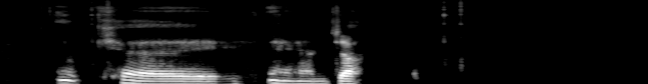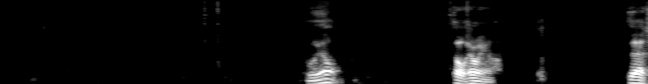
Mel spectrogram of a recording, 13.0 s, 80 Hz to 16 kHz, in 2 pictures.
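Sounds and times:
speech: 0.6 - 3.7, 9.6 - 10.0, 11.0 - 11.5, 12.8 - 12.9
mouse clicks on a computer share button: 4.1 - 4.8, 8.5 - 8.8.

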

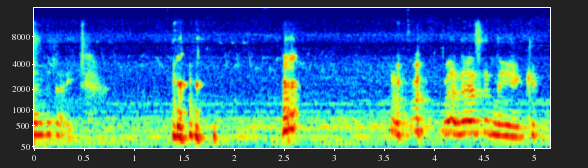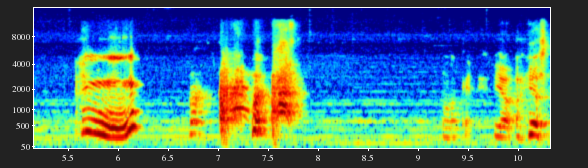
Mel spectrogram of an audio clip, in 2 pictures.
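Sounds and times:
speech: 1.4 - 1.9, 4.4 - 7.7, 9.8 - 10.3
harsh chesty coughing: 6.7 - 7.9.

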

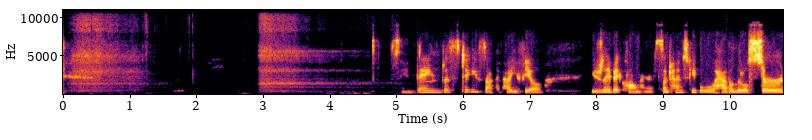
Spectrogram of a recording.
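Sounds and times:
slow deep breathing: 0.0 - 1.4, 2.9 - 4.8
speech: 5.0 - 10.7.

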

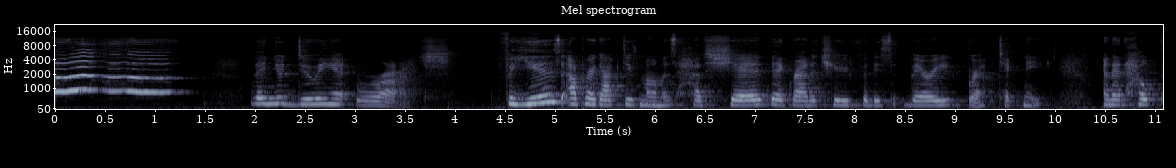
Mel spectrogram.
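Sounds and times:
high-pitched sung vocal tone: 0.0 - 1.4
speech: 2.0 - 11.0.

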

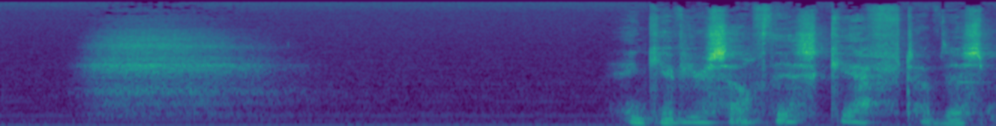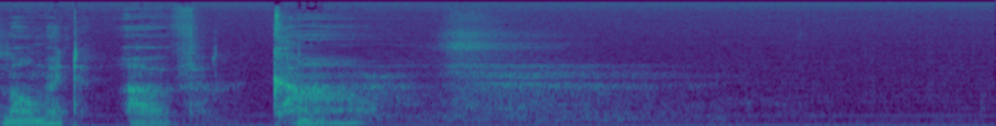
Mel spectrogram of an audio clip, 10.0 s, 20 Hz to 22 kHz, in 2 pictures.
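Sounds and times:
breathing in and out through the nose: 0.4 - 1.6, 7.1 - 8.6
speech: 3.2 - 6.9.

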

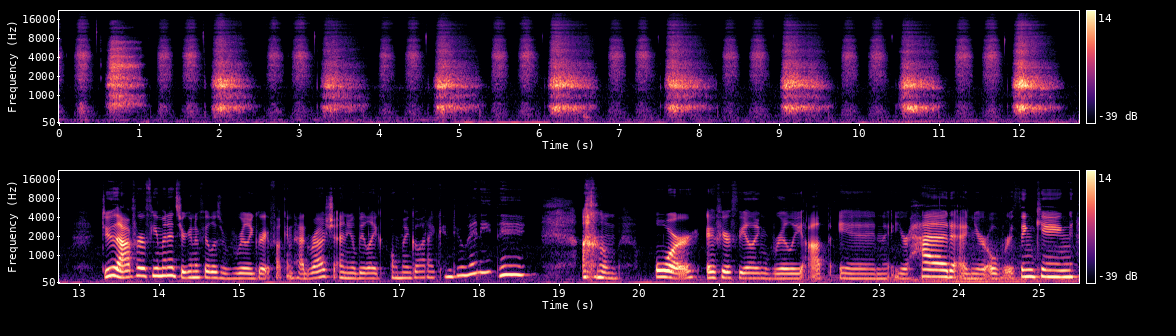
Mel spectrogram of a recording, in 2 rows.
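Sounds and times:
breathing exercise with two sniffing nose inhales and a mouth exhale: 0.0 - 13.3
speech: 13.3 - 25.4.

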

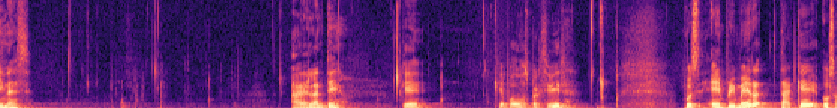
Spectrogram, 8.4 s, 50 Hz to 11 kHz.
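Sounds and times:
speech: 0.0 - 0.4, 2.9 - 4.4, 5.0 - 8.3
person sipping wine during tasting: 0.6 - 5.1, 5.8 - 6.8.

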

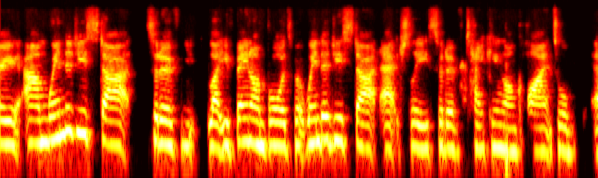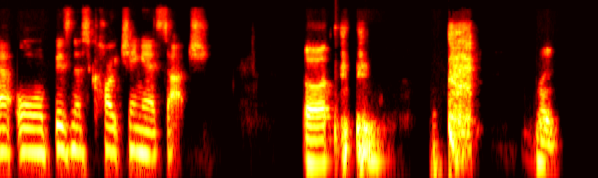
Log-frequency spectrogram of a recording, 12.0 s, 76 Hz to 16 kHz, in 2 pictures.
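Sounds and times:
speech: 0.0 - 8.1, 9.0 - 10.7, 11.4 - 11.6
person clearing their throat: 9.3 - 10.8
person coughing: 9.4 - 10.8.

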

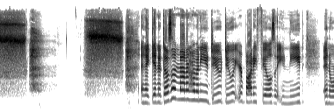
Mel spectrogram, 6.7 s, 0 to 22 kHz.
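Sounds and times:
deep forceful breaths in a breathing exercise: 0.0 - 2.8
speech: 2.8 - 6.6.

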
